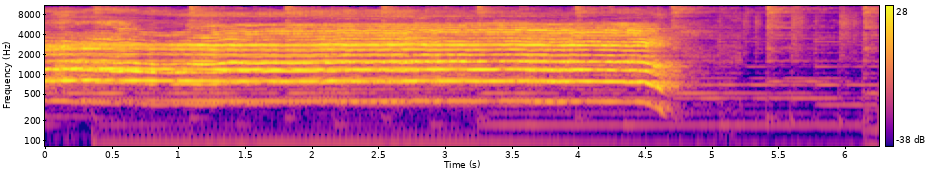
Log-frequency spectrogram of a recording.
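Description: A single long sung note, held with a slight waver over background music, then sliding down and breaking off about three-quarters of the way through; quieter background music carries on after it.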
